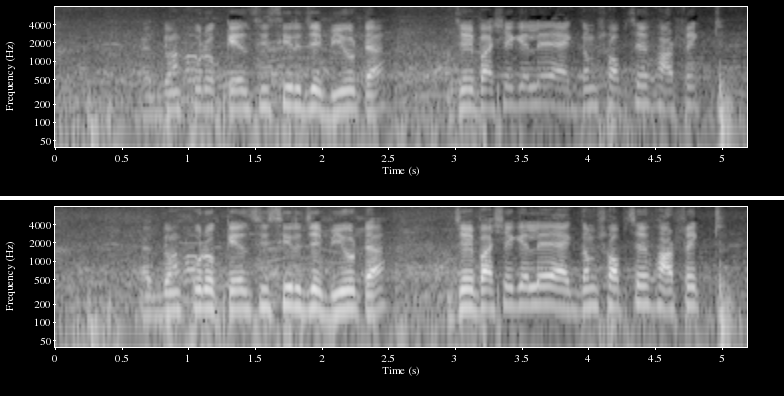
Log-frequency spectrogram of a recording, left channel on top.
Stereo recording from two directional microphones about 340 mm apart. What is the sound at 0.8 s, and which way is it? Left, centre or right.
A man's voice, centre.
